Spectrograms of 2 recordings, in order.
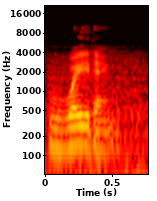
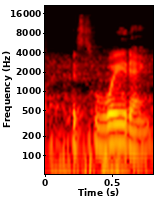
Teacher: if you're trying to learn some American accent, it's waiting, right? Just replace the T with D.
